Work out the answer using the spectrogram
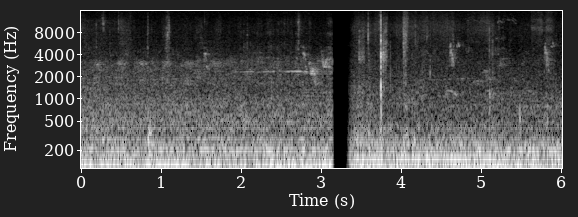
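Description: Birds chirping in the background over a steady low rumble, with a few light clicks. The sound cuts out for a moment a little past halfway.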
